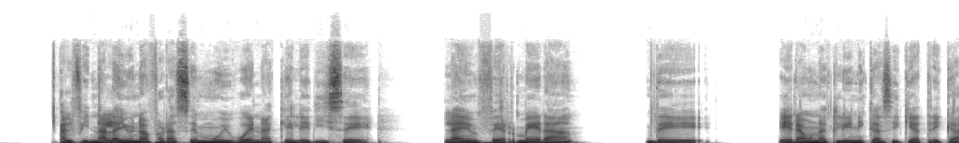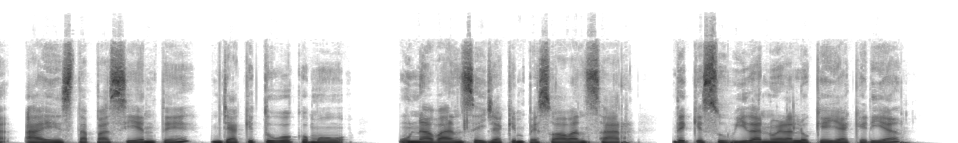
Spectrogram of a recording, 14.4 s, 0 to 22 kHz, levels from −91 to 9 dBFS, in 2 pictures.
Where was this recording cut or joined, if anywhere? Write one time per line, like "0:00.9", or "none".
0:10.8
0:12.1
